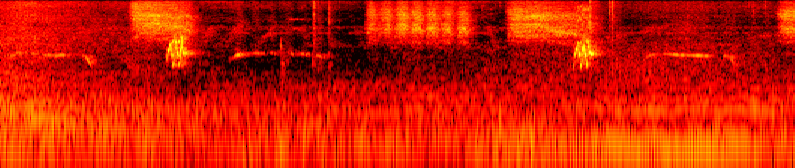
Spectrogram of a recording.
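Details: Javan pied starling singing noisily as if seeking a rival: long flat whistles that end in a downward drop, alternating with loud harsh hissing bursts, over steady low background hum.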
